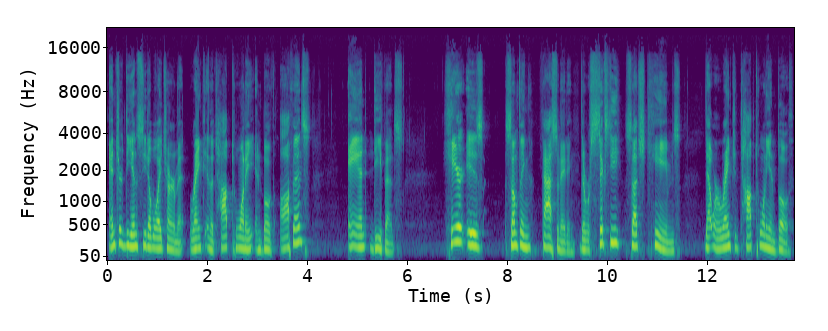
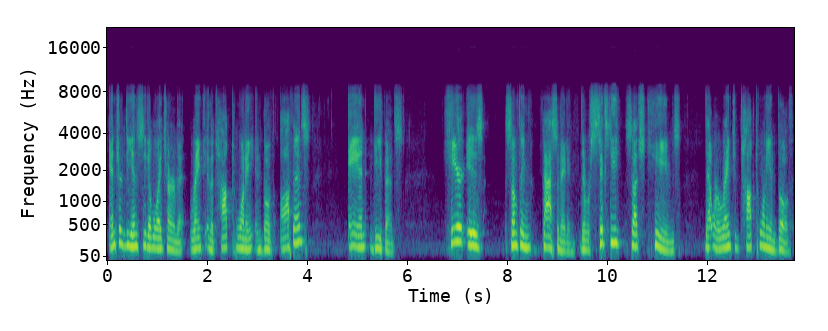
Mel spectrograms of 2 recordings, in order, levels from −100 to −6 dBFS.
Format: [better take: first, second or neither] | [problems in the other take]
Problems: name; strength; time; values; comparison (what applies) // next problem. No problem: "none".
first | garbled, watery; badly; nothing above 7.5 kHz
